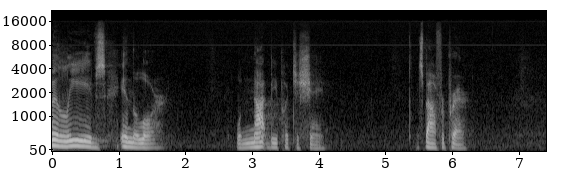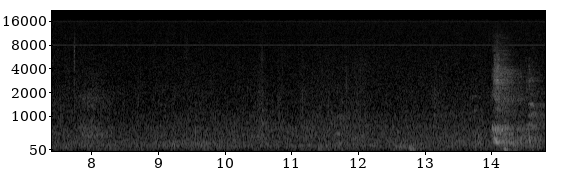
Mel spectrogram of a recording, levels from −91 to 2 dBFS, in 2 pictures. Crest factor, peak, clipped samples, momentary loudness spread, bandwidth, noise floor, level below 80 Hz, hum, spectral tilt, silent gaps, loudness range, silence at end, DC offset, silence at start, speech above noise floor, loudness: 22 dB; -14 dBFS; under 0.1%; 26 LU; 17.5 kHz; -65 dBFS; -74 dBFS; none; -6 dB/octave; none; 23 LU; 0.55 s; under 0.1%; 0 s; 34 dB; -31 LUFS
